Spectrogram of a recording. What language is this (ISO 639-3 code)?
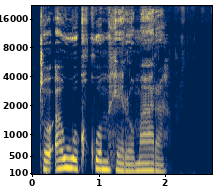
luo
